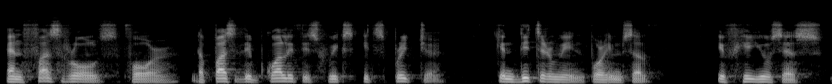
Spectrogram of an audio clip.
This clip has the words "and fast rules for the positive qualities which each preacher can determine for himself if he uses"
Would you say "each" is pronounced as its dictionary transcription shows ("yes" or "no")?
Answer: no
